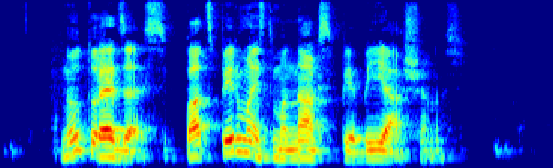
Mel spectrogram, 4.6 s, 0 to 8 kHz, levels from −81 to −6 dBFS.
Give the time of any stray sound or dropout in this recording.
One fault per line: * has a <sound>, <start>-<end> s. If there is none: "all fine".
all fine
